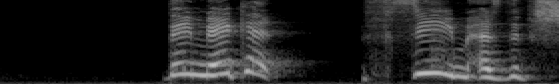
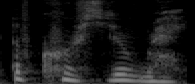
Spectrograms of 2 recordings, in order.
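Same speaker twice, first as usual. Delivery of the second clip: soft whisper of giving in; 7 semitones lower, 16 dB quieter than usual. Retold or imitated. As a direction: whisper it, resigned. Her reply in the quote.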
